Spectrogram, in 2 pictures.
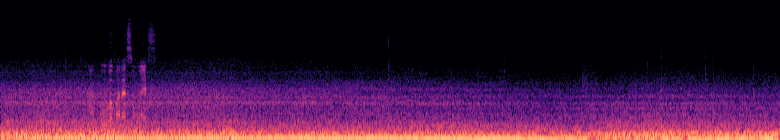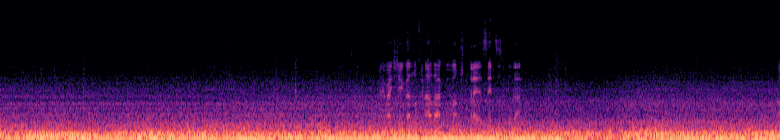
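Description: Car running along a paved road, heard from inside the cabin: a steady low engine and tyre drone. The drone's lowest note changes about ten seconds in.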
